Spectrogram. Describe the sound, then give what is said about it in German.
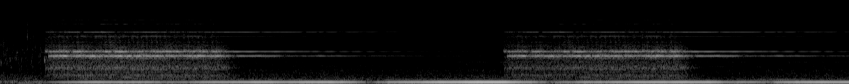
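Electronic telephone ringing: two long, bright trilling rings separated by a pause of a few seconds, heard over a steady low hum. “geht ja schon wieder keiner ran. Ach, Telefon.”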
